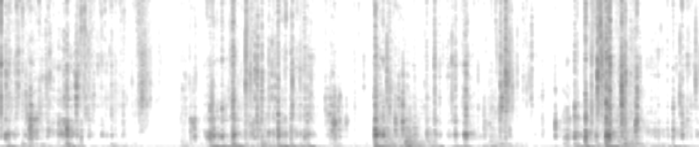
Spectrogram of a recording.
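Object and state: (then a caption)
Dry soap bar shaved with a blade. A solid, pale yellow, oval bar of dry soap is held in the hand and shaved into curls with a utility knife blade. Repeated dry, crunchy scraping strokes are heard, bright and crackling with short brittle snaps, and they fade between passes.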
